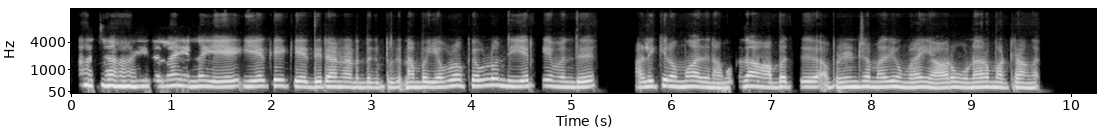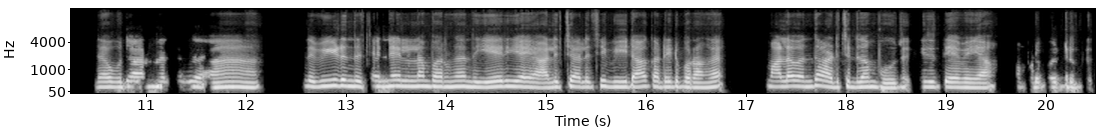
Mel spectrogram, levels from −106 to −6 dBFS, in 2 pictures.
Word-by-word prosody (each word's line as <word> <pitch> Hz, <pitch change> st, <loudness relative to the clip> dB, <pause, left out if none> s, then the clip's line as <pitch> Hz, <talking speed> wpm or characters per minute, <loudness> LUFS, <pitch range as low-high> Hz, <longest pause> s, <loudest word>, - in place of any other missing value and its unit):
அதான் 235 Hz, -2 st, +2 dB, 0.2 s
இதெல்லாம் 220 Hz, +2 st, -1 dB
என்ன 205 Hz, +1 st, +1 dB
இய -, -, +2 dB, 0.3 s
இயற்கைக்கு 220 Hz, +1 st, -1 dB
எதிரா 195 Hz, +2 st, +1 dB
நடந்துகிட்ருக்கு 180 Hz, 0 st, -2 dB
"நம்ப 185 Hz, +1 st, +1 dB
எவ்ளோக்கு 225 Hz, +4 st, -1 dB
எவ்ளோ, 240 Hz, +3 st, 0 dB
இந்த 220 Hz, -, 0 dB
இயற்கைய 230 Hz, +1 st, -3 dB
வந்து 190 Hz, 0 st, 0 dB, 0.6 s
அழிக்கிறோமோ, 205 Hz, +1 st, +1 dB
அது 185 Hz, -2 st, 0 dB
நமக்கு 175 Hz, +5 st, -3 dB
தான் 210 Hz, -2 st, +1 dB
ஆபத்து" 195 Hz, +2 st, -1 dB, 0.2 s
அப்படின்ற 195 Hz, +2 st, +1 dB
மாரி 195 Hz, +2 st, +1 dB
இவங்களலாம் 185 Hz, -1 st, +1 dB
யாரும் 180 Hz, +2 st, +1 dB
உணர 180 Hz, +2 st, +1 dB
மாட்றாங்க. 175 Hz, -1 st, -1 dB, 0.8 s
இந்த 190 Hz, 0 st, -3 dB, 0.2 s
உதாரணத்துக்கு 195 Hz, 0 st, -2 dB, 0.2 s
அ! -, -, +2 dB, 0.8 s
இந்த 210 Hz, -2 st, 0 dB
வீடு 230 Hz, +2 st, +4 dB
இந்த 210 Hz, -1 st, +2 dB
சென்னையிலலா 215 Hz, 0 st, +2 dB
பாருங்க! 200 Hz, 0 st, +2 dB
இந்த 190 Hz, -, +2 dB, 0.2 s
ஏரிய 205 Hz, 0 st, +2 dB, 0.3 s
அழிச்சு 190 Hz, +4 st, -1 dB
அழிச்சு 190 Hz, +4 st, -2 dB
வீடா 190 Hz, +1 st, +1 dB
கட்டிட்டு 190 Hz, 0 st, 0 dB
போறாங்க. 175 Hz, 0 st, +1 dB, 0.6 s
மழ 200 Hz, +1 st, 0 dB, 0.2 s
வந்து 205 Hz, +4 st, 0 dB
அடிச்சிட்டு 185 Hz, 0 st, -1 dB
தான் 195 Hz, -1 st, +1 dB
போது. 160 Hz, +2 st, 0 dB, 0.2 s
இது 190 Hz, -, +1 dB, 0.2 s
தேவையா? 175 Hz, -2 st, +2 dB, 0.3 s
அப்படி 180 Hz, -1 st, -5 dB
போய்ட்டிருக்கு. 180 Hz, 0 st, -4 dB
195 Hz, 140 wpm, -22 LUFS, 185-210 Hz, 0.8 s, வீடு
